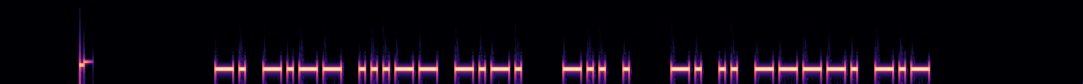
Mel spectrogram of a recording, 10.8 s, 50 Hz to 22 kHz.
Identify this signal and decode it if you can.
Morse code, heard as a keyed tone, about 20 wpm, 700 Hz. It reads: NY3C DE NI9K
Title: USA Callsign DE Callsign - 4 Characters - 20wpm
